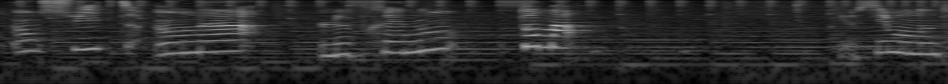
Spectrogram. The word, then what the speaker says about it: Thomas: Donc en français, on ne prononce pas le S.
